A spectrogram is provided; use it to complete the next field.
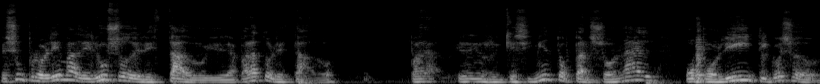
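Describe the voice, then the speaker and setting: A man's somewhat breathy, dark, mellow voice at medium pitch, with very wide pitch swings and a fairly slow pace. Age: 70s. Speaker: journalist and political campaign strategist. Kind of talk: radio interview. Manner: animated.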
